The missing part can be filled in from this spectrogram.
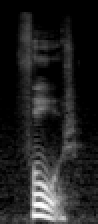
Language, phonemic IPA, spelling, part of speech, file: Swedish, /foːr/, får, noun / verb, Sv-får.ogg
- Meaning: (noun) 1. sheep (animal) 2. sheepmeat; mutton (as part of a dish; otherwise, might get qualified as fårkött (literally “sheepmeat”)) 3. a sheep (easily led person)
